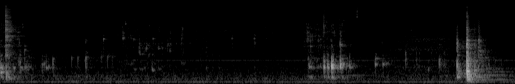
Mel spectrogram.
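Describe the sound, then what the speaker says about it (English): Ginger beer goes into a Dark and Stormy cocktail in a glass, with a few faint liquid drips and splashes followed by a louder pouring gurgle near the end. The setting is a quiet room with no voices. "Nor have we put in ginger beer, which we're going to do now."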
